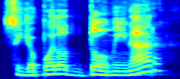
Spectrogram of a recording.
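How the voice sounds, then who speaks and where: A man in a podcast discussion with an ordinary middle-pitched voice. He speaks in a measured way and sets out his points formally, one step at a time. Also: very animated, darkish tone. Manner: measured, lays out arguments formally. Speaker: podcast co-host. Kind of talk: casual church discussion.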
